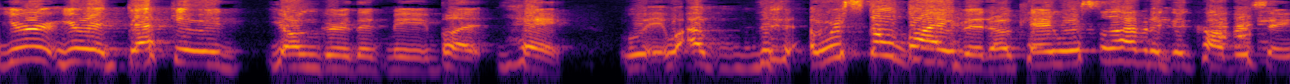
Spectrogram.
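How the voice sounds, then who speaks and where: Her tone is animated, with very wide pitch swings. The woman's voice sits high. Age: 20s. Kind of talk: casual chat. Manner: fast.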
